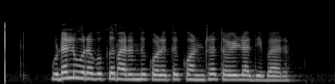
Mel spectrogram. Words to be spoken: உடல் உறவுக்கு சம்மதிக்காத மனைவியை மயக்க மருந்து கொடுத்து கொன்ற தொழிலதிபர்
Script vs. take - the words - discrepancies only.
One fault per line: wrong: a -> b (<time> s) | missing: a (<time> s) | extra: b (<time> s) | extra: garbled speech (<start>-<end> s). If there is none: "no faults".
missing: சம்மதிக்காத மனைவியை மயக்க (1.1 s)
